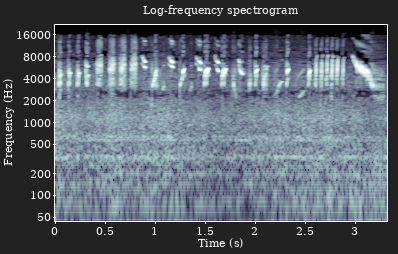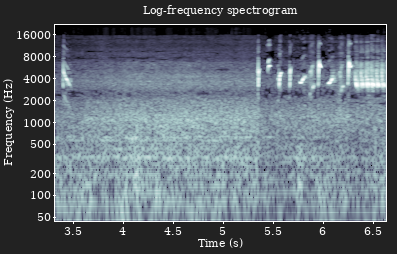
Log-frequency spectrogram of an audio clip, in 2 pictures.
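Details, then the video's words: European goldfinch song: rapid bright twittering and tinkling high notes in quick bursts, with a buzzy rising note near the middle and a dense jangling phrase at the end, over low steady background noise. "أجمل صوت #للطيور ممكن تسمعه .#الحسون Amazing sound of a bird"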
